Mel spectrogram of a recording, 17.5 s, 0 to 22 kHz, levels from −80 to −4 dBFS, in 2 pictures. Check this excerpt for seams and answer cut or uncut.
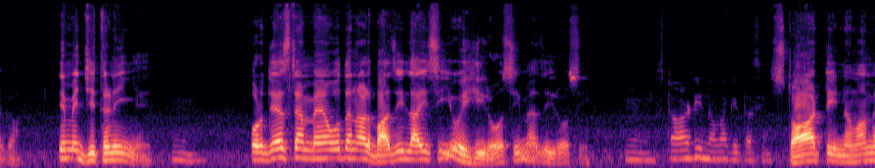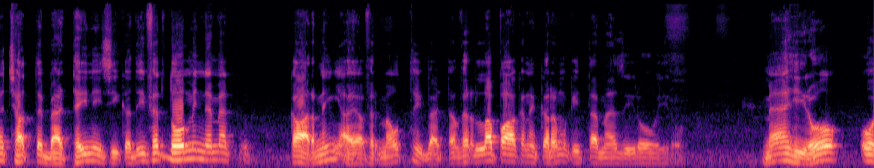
uncut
